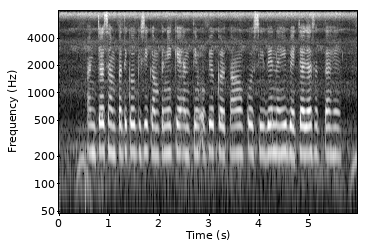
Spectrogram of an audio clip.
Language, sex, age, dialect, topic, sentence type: Hindi, female, 18-24, Awadhi Bundeli, banking, statement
